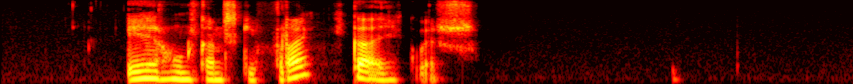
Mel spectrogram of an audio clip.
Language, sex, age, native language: Icelandic, female, 20-29, Icelandic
